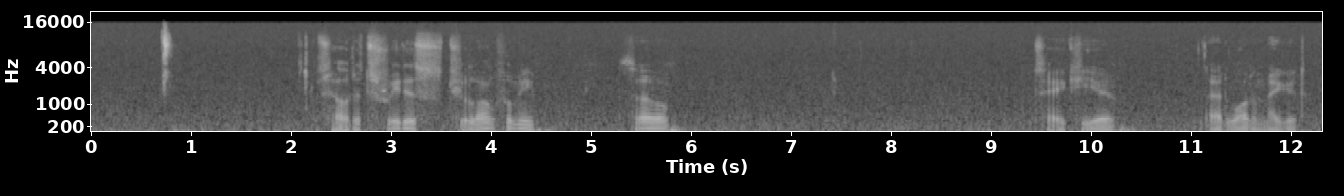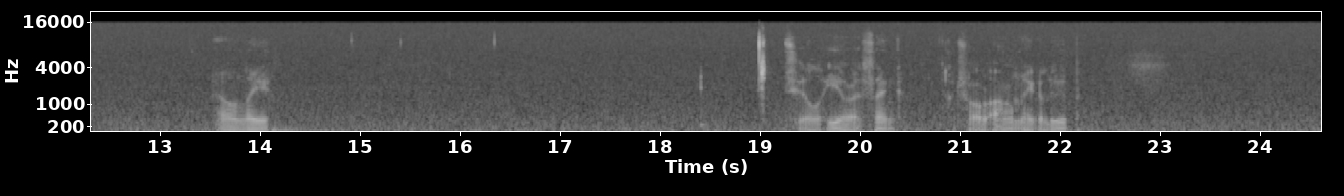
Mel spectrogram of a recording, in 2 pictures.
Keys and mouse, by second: 1.8-2.8 right drag, 2.8 Tab, 7.8-9.6 right drag, 9.6-13.3 drag, 10.7-13.1 right drag, 13.6-15.9 middle drag, 15.9 ctrl+z, 20.9 ctrl+r.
